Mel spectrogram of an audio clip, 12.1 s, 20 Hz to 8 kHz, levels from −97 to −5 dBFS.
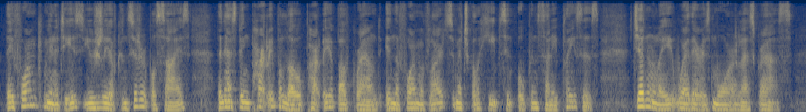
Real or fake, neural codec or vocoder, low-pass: fake; vocoder, 24 kHz, 100 mel bands, Vocos; 7.2 kHz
